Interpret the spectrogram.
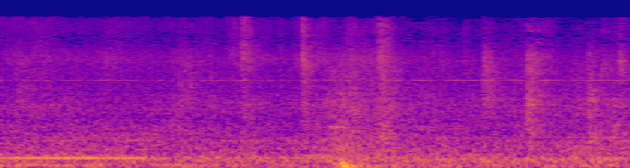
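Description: Steady running noise of a moving passenger train heard from inside a coach, with a low hum in the first second and a single low thump a little over two seconds in.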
